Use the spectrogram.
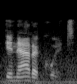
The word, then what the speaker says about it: inadequate: that is a graduate, that A is pronounced as an IT, just the same as inadequate. Okay, so graduate and inadequate. It has that same it sound at the end.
